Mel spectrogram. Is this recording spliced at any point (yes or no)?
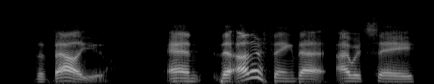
yes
